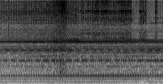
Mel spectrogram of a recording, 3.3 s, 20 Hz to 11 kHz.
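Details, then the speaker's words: 1976 General Electric Q174461 motor for a three-belt White Westinghouse front-load washer, 1/2 hp, 1725 rpm, 115 V, running on the bench: steady hum with a light, fast metallic buzz from a loose spring chattering on the motor. "What's chattering here is this piece of metal over here, which is a spring."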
